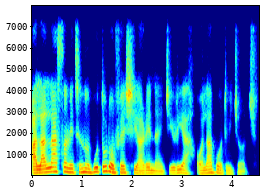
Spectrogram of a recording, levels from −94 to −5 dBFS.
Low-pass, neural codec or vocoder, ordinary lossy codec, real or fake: 7.2 kHz; codec, 24 kHz, 0.9 kbps, WavTokenizer, large speech release; none; fake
